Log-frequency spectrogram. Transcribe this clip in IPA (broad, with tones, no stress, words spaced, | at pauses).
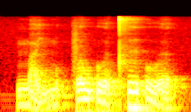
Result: ma˨˩˨j mə˨˩k̚fə˧wʔu˨˩ə̯ t̪ʰɨ˧ʔu˨˩ə̯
